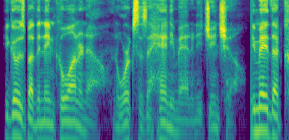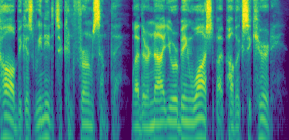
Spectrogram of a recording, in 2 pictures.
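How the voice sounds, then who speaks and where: Video game private eye, thirties, deep register, level-headed, businesslike and determined, dry studio sound. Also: male voice, expressive, quick pace, few pauses, no room sound. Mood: matter-of-fact, serious. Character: shrewd, level-headed male private detective in his thirties. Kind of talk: English video game voice acting.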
